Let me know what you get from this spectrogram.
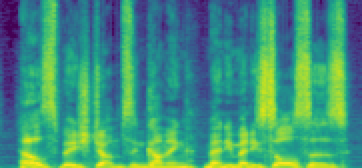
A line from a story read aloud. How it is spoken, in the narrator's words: her tactical command called out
